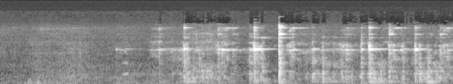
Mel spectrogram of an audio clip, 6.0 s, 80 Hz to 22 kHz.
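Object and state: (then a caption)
Ceramic tea mug stirred with a spoon. A metal teaspoon, held in the fingers, is stirred inside a porcelain or ceramic mug with a bird pattern that is full of milky tea. After a quiet start, it clinks repeatedly against the inner wall at an uneven pace, with short bright rings around 2 kHz and high overtones. At the end, the spoon is lifted out.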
